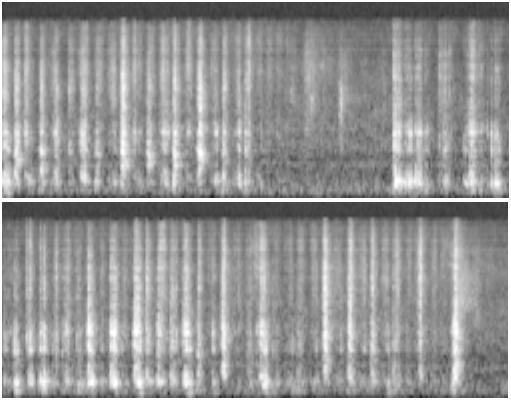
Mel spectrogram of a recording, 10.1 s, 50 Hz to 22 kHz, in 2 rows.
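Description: A wooden stylus scratches the black coating of a flat, solid scratch art card, about A4 in size with coloured foil paper underneath, lying on a table. Quick, irregular dry scratching strokes sound bright and papery, with a brief quieter pause near the middle before the strokes resume more firmly.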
